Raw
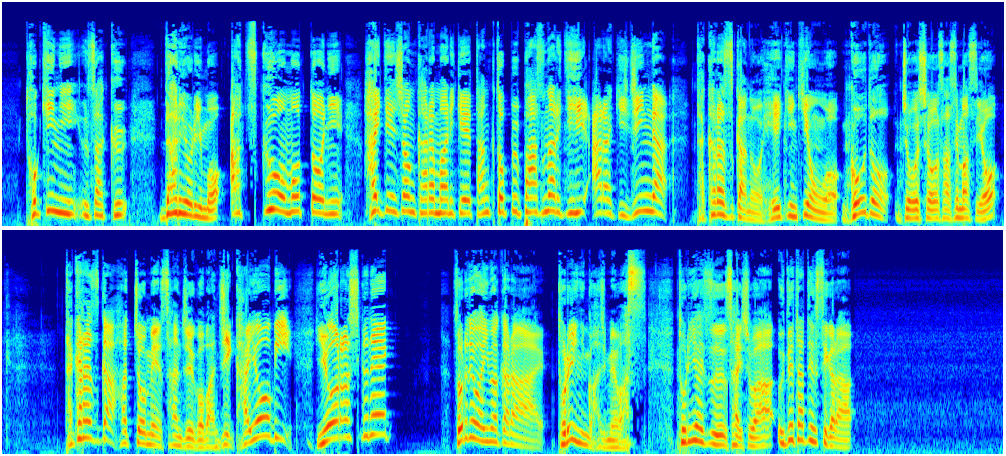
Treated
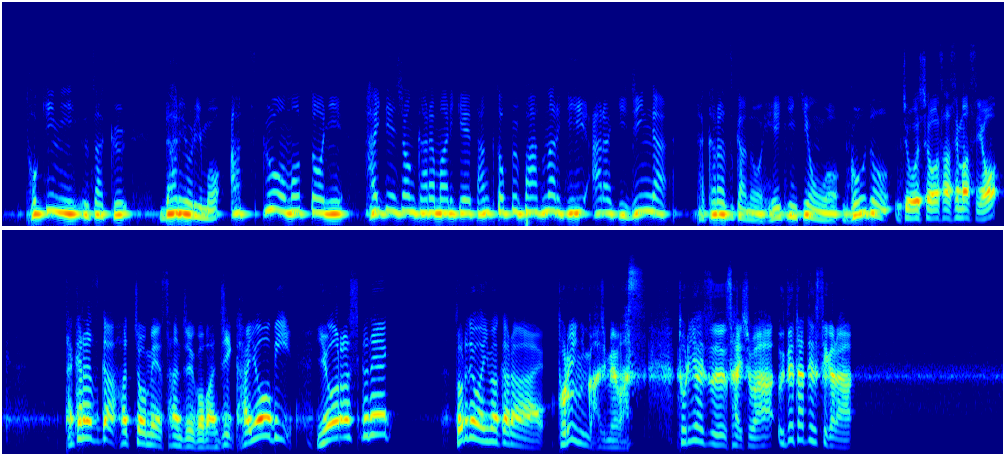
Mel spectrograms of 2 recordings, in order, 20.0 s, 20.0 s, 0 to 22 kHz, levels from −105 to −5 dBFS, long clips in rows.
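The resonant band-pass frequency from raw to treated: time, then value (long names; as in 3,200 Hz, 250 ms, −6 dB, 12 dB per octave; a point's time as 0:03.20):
resonant band-pass, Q 18
0:08.63 220 Hz
0:09.41 630 Hz
0:15.22 630 Hz
0:16.00 1,500 Hz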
